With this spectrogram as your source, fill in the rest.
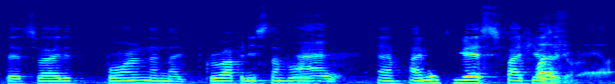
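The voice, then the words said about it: Turkish accent. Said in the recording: “The accent is Turkish. ... you have a non-American accent”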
